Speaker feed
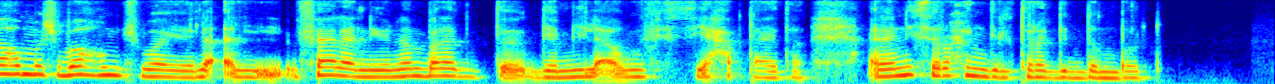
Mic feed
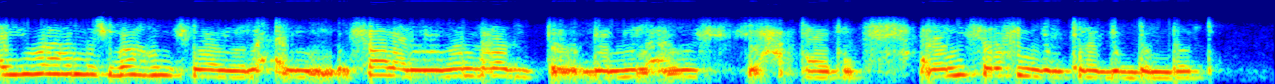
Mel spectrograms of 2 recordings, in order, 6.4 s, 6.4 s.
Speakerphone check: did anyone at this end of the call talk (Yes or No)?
No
